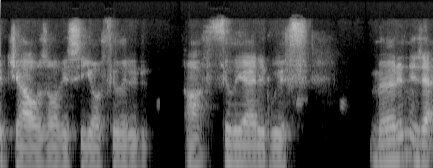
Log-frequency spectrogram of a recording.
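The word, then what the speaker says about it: Maurten: Obviously, you're affiliated with Merton. Is that how you pronounce it, or Morton, yeah. Morton?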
